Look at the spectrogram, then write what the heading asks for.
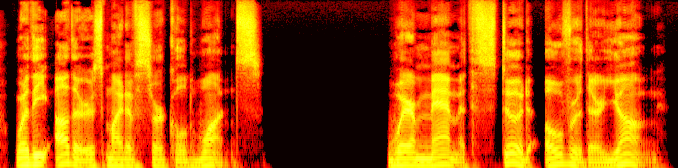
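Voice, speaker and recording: A man reads a scripted bedtime tale in a hushed, poetic way. His pitch moves widely from phrase to phrase, and each short line is set down deliberately. The recording is dry and close. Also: no room sound. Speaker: bedtime storyteller. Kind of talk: scripted second-person bedtime narration.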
